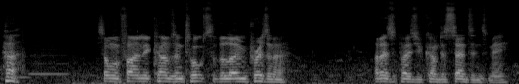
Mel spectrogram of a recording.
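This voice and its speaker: A man's voice: mid-range voice, fast talker, fairly bright tone, slight background noise, lightly acted. Caged deserter, hungry and cheeky, voiced by a man; wry, wheedling delivery. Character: hungry, flirtatious male prisoner, a deserter. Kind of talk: video game voice acting.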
